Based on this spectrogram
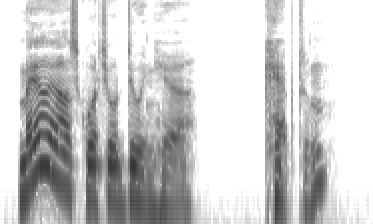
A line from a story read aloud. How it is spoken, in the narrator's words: he asked a bit coldly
